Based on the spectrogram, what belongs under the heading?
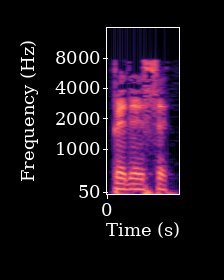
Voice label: "50", Croatian

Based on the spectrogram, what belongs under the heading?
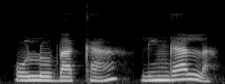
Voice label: do you speak, Lingala; Olobaka lingala?; Ee, nayebi lingala moke

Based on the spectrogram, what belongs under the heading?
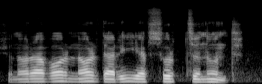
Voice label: christmas, armenian western

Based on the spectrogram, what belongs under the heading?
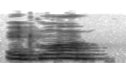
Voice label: help, mauritian creole

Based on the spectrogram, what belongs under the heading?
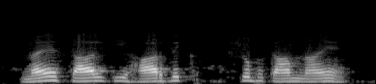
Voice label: new year, hindi; नये साल की हार्दिक शुभकामनायें; naye sāl kī hārdik śubhkāmnayeṅ

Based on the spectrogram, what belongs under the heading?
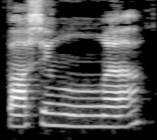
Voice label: no understand, Greenlandic

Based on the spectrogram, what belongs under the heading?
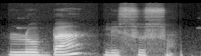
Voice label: say again, lingala

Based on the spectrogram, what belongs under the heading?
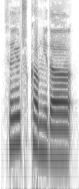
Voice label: birthday, Korean

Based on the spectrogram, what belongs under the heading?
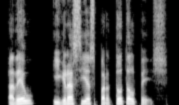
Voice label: so long, catalan

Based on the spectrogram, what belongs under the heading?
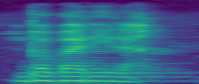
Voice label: sorry, kinyarwanda

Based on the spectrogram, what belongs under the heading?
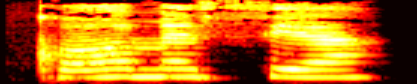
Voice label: goodbye, igbo

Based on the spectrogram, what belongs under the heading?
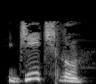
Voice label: goodbye udmurt

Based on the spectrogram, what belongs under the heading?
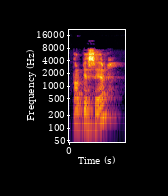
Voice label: please, venetian

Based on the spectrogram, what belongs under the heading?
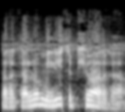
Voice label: speak more slowly, greek

